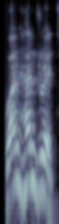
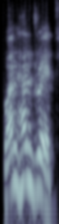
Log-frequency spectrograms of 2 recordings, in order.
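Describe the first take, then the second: No difference in how they are said.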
